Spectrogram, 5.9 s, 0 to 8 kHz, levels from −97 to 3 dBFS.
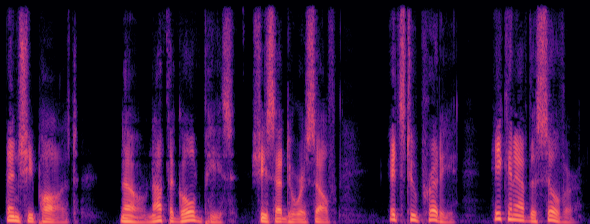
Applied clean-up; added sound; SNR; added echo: neural mask model Resemble Enhance denoiser.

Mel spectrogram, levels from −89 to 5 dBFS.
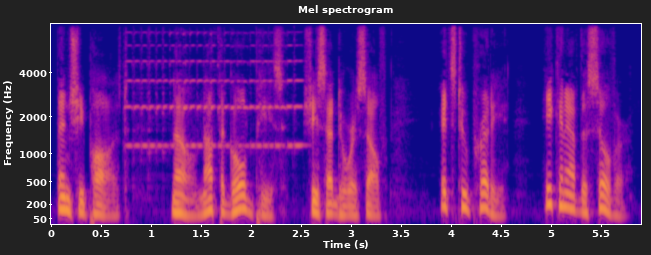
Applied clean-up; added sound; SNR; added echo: none; Bowed string instrument; 14 dB; none.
